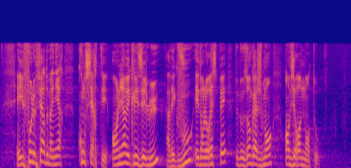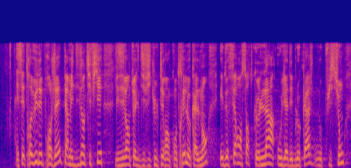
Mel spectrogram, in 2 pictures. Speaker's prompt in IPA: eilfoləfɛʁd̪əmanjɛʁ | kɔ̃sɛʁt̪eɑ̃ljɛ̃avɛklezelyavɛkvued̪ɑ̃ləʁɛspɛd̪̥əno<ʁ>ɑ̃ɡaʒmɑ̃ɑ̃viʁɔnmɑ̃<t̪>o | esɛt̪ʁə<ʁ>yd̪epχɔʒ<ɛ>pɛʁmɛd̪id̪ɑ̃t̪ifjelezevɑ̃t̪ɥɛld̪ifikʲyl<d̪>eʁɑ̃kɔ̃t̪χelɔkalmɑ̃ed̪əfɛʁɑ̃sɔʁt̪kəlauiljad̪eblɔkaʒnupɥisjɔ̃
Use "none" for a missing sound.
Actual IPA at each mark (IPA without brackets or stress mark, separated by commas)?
z, t̪, v, ɛ, t̪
